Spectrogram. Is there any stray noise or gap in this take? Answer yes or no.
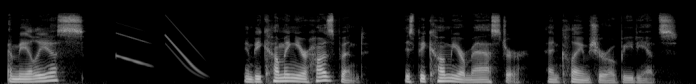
yes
